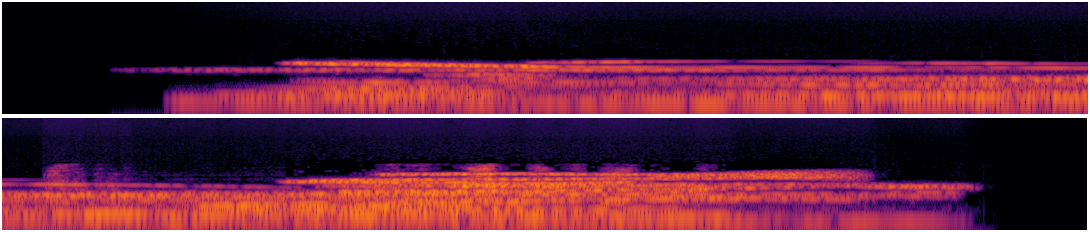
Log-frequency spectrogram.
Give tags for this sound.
ambience; creepy; dark; echo; haunted; howl; mystic; spectre; speech; thrill; undead

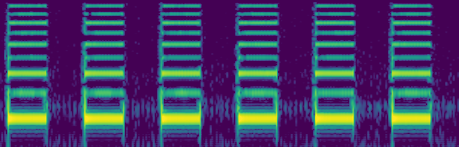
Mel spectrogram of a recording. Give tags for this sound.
bt; engaged; tone

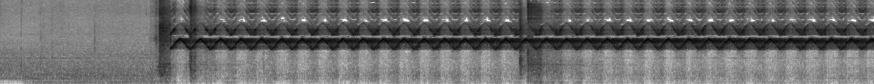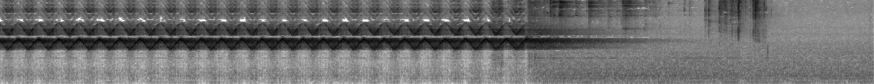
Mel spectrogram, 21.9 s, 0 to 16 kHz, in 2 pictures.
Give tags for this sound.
opened; screamer; door-propped; door-alarm; door; close; Designed-Security-Inc; alarm; lenel; security; alarming; system; H2170; open; opening; door-held; alert; DSI

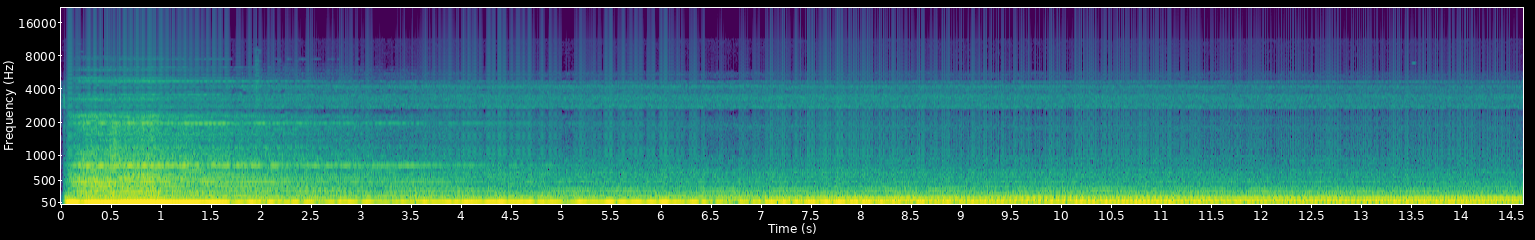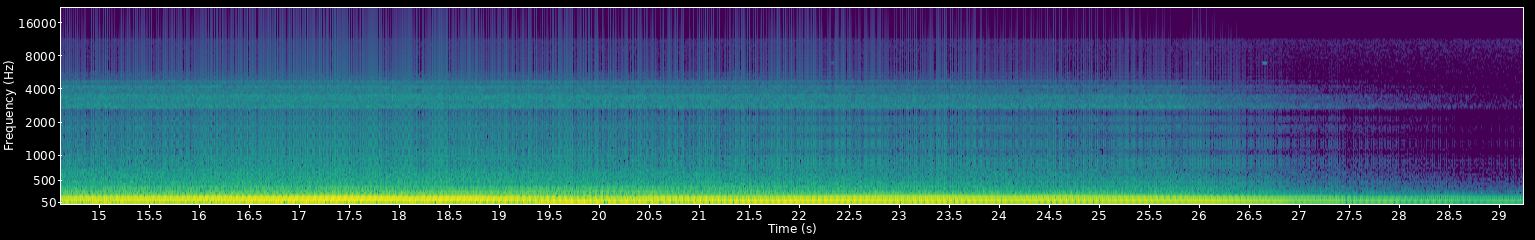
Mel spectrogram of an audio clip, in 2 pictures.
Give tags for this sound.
effect; sound; synth

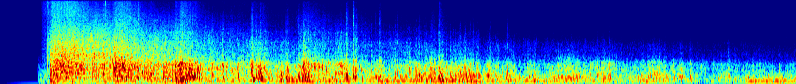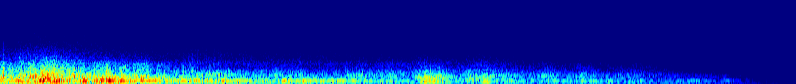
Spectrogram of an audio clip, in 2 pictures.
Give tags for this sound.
Yleisradio; Nature; Luonto; Thunderstorm; Ukkonen; Soundfx; Thunder; Salamanisku; Salamointi; Salama; Ukonilma; Yle; Suomi; Rumble; Boom; Finnish-Broadcasting-Company; Lightning; Finland; Tehosteet

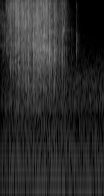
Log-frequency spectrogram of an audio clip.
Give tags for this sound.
money; hand; coins

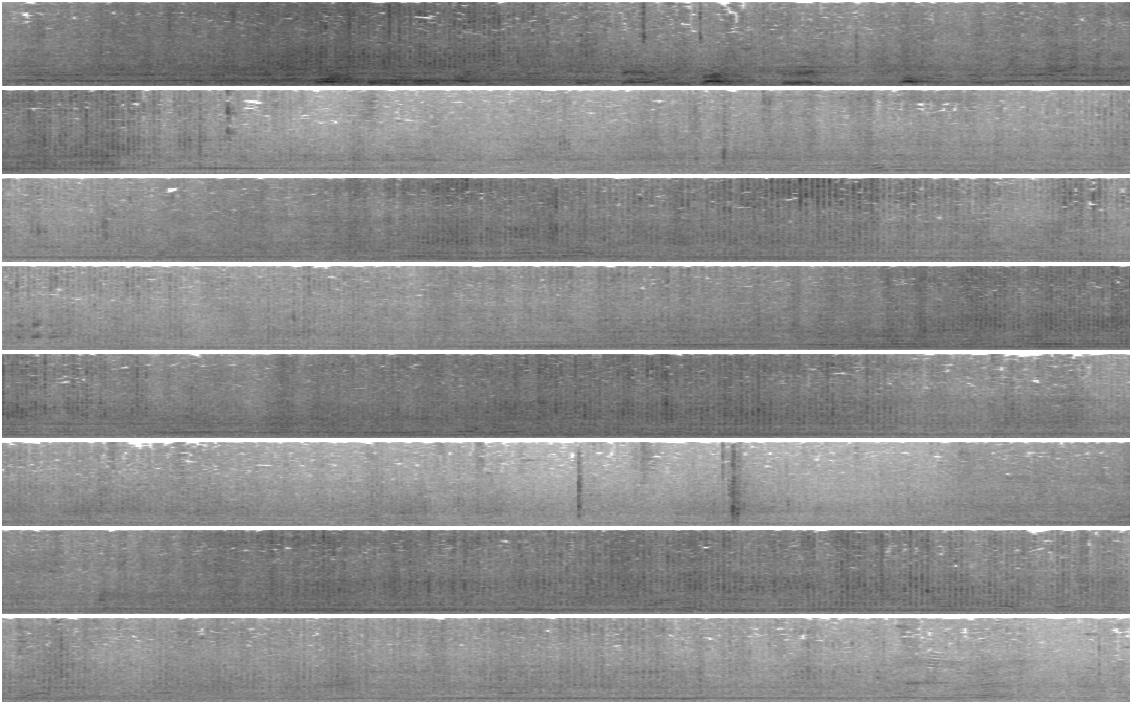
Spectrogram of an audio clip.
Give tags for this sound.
raceway; people; track; motorsport; crowd; gocarts

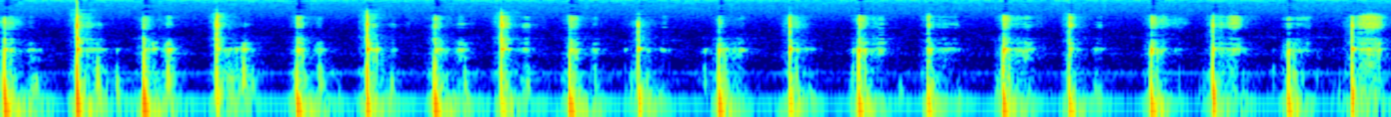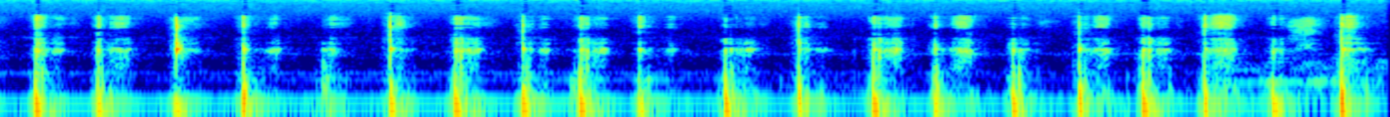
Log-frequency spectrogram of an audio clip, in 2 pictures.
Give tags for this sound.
Walking; Walk; Steps; Footsteps

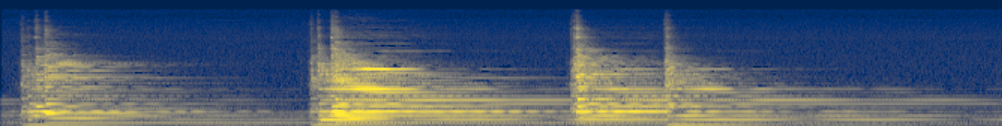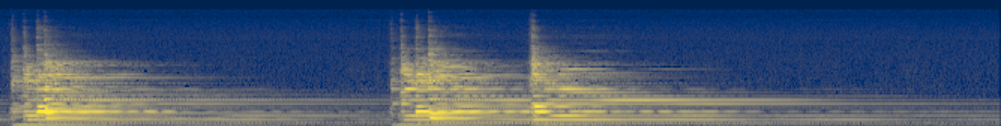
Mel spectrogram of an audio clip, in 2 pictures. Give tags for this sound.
bass; tanpuri

